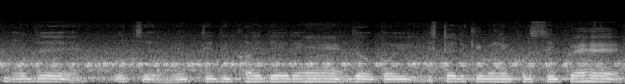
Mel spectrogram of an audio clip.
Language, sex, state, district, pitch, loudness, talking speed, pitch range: Hindi, male, Rajasthan, Bikaner, 130 Hz, -12 LUFS, 145 wpm, 125-135 Hz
